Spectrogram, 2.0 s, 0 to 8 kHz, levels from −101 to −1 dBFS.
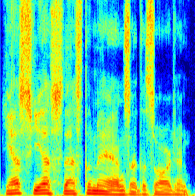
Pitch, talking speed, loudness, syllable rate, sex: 100 Hz, 245 wpm, -15 LUFS, 4.9 syllables/s, male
